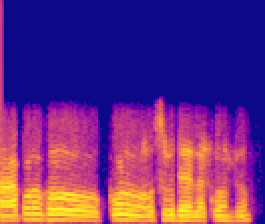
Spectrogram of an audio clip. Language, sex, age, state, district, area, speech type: Odia, male, 45-60, Odisha, Nabarangpur, rural, conversation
